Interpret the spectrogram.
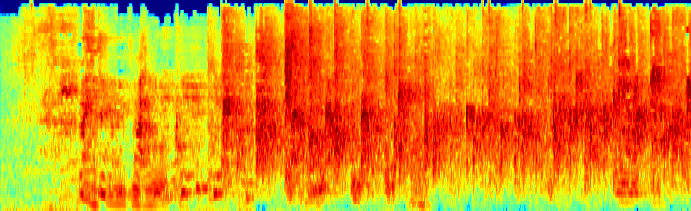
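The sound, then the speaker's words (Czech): An audience applauds loudly and steadily at the end of an evening talk, a dense wash of many hands clapping, with a few voices and some light laughter mixed in near the start. “Já vám taky zatleskám.”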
